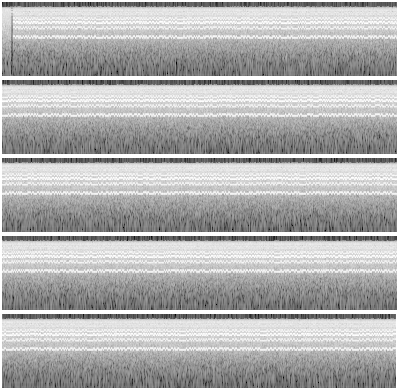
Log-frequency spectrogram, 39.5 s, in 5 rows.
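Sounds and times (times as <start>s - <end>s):
received RTTY radioteletype signal: 0.1s - 39.4s.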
